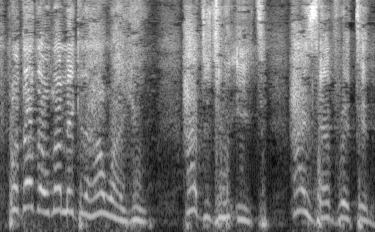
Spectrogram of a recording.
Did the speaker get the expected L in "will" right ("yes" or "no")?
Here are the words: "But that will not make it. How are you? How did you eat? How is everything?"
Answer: no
